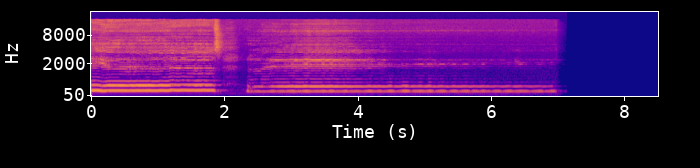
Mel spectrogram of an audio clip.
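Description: A lone singing voice holds the song's closing notes: one long note, a quick breath about two seconds in, then a final long note that wavers slightly and fades out about a second before the end.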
